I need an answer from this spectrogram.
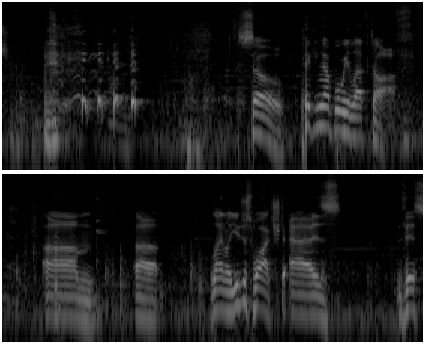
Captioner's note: laughs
